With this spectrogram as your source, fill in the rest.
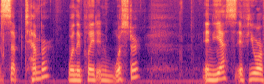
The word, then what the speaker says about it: Worcester: one the last September when they played in Worcester and yes if you are from out of town Worc e st ER is Worcester all right Worcester pronounce it like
